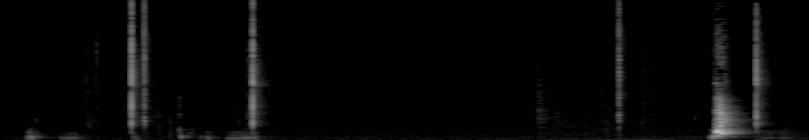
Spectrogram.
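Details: Three-month-old West Highland White Terrier puppy reacting to a lighter being switched on: scattered faint clicks and small sounds, then one loud, sharp, broadband bark near the end followed by a shorter yelp.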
